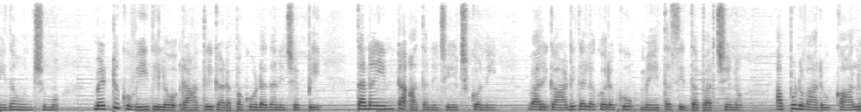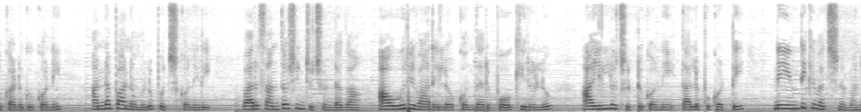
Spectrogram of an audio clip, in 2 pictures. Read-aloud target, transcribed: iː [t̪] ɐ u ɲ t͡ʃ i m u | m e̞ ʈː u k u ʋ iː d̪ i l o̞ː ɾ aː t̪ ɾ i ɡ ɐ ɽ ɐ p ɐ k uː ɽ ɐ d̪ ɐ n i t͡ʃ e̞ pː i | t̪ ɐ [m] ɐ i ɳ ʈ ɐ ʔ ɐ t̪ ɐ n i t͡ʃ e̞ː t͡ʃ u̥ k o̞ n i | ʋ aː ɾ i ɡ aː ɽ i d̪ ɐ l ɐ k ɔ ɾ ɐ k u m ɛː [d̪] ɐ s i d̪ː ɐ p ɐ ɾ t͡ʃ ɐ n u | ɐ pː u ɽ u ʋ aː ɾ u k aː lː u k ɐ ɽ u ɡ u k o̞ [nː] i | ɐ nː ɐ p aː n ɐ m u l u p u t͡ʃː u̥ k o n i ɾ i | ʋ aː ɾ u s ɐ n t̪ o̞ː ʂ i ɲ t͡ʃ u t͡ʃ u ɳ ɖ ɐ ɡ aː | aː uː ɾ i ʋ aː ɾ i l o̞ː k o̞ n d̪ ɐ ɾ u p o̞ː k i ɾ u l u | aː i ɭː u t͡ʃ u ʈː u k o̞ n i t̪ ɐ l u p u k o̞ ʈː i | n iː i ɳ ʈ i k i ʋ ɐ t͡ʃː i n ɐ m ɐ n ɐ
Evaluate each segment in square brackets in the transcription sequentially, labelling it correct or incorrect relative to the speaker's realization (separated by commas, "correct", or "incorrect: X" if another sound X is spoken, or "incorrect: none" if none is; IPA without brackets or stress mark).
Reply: incorrect: d̪, incorrect: n, incorrect: t̪, incorrect: n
